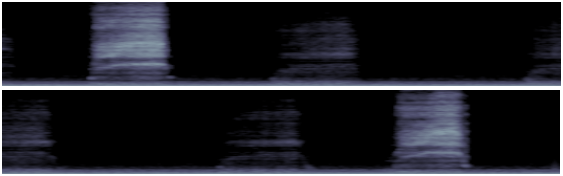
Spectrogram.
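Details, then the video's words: Loud, strident hisses from wild barn owl nestlings outside their nest box open and close the passage, with three quieter breathy hisses spaced between them. A steady low background hum is heard. "Barn owl nestlings hang outside of box."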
